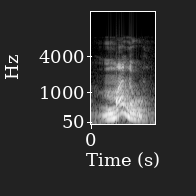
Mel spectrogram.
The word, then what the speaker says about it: manu: Manu. First, let me clarify a somewhat subtle aspect of the pronunciation. The word manu with a short a means a bird, manulele.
